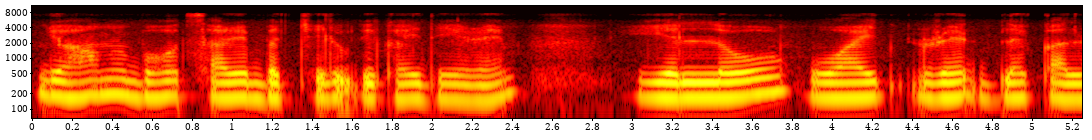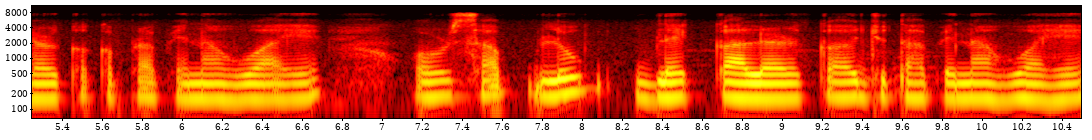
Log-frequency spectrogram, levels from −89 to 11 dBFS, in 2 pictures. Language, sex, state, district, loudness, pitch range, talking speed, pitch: Hindi, female, Arunachal Pradesh, Longding, -19 LUFS, 160-175 Hz, 170 wpm, 170 Hz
